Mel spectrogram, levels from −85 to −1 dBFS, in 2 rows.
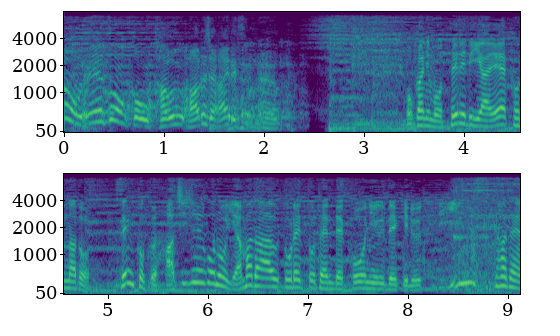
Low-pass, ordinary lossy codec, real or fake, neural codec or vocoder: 7.2 kHz; none; fake; codec, 16 kHz, 8 kbps, FreqCodec, larger model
